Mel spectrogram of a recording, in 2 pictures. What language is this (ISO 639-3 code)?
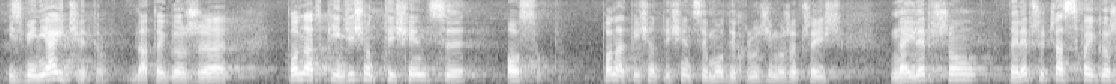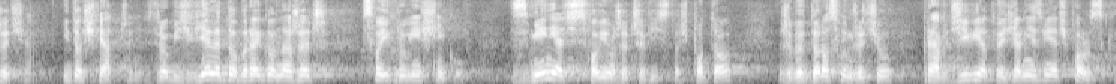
pol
